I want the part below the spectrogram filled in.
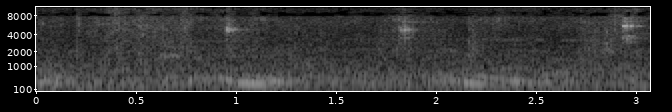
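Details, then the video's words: Fighting pigeons in an Afghan village at Khanabad giving short, low, repeated coos about once a second over a steady background hum. "کفتر های جنگی پرشی در خانه آباد"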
